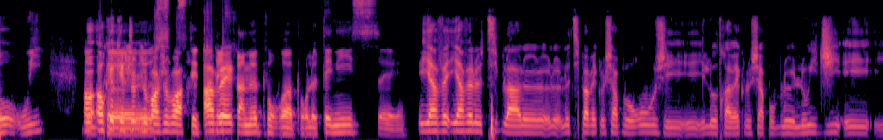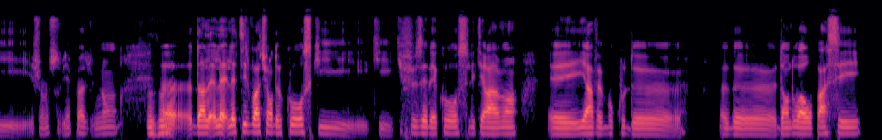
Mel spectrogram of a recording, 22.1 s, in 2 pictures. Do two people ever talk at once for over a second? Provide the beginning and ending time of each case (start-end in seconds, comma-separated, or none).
1.1-3.0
